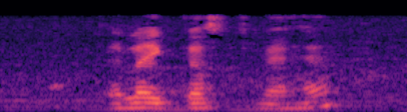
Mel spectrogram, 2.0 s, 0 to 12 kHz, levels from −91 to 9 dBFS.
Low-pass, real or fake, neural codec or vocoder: 7.2 kHz; real; none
